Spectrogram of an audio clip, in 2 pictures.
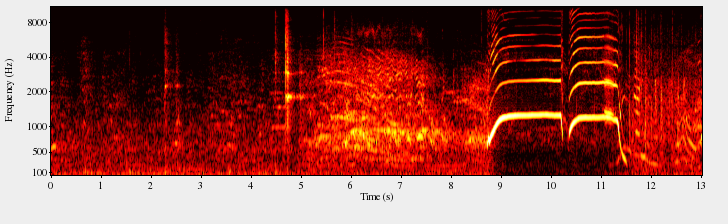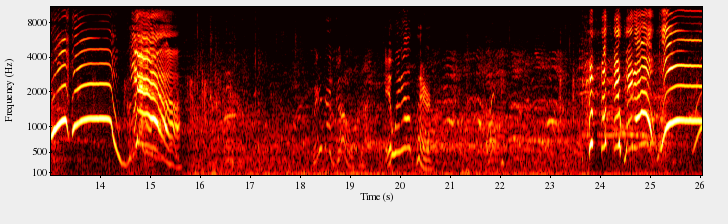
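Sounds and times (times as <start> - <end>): bat hitting baseball: 4.5 - 5.1
crowd cheering: 4.7 - 17.4, 20.5 - 26.0.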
